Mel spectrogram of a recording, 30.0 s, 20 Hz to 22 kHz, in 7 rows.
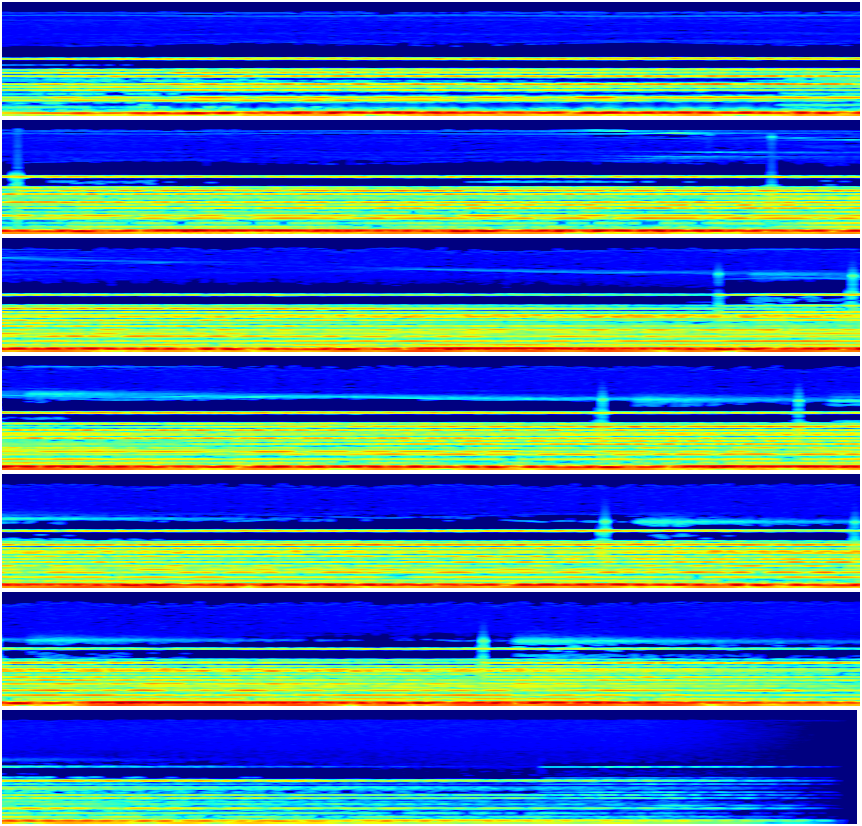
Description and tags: THE REAL VIRUS 06 - BELL DRONE - G#2
Drone bell sound. Ambient landscape. All done on my Virus TI. Sequencing done within Cubase 5, audio editing within Wavelab 6.
ambient, drone, multisample, bell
